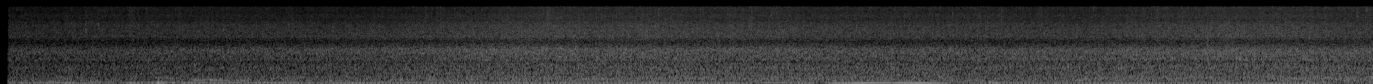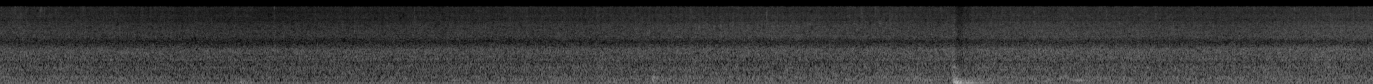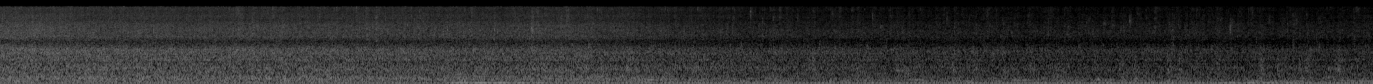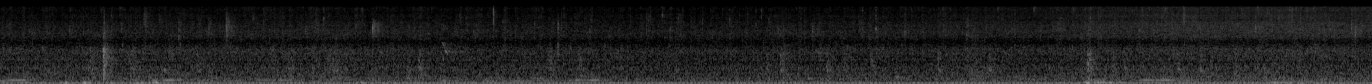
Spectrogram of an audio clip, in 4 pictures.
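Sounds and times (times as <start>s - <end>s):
raindrops ticking close by: 0.1s - 54.9s
steady rain falling: 0.1s - 54.9s.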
